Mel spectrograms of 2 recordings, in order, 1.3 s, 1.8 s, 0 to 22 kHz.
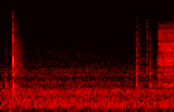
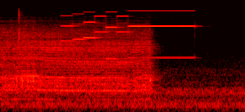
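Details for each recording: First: Point-and-shoot digital camera, roughly 17 years old, AA powered, switched on: beep, click, then loud high steady whirring as the lens extends, camera still works; noisy lens motor. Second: Powering on a point-and-shoot digital camera from an untested auction lot: short electronic chirps, lens-motor whir, SD card being read, then quiet; normal healthy startup.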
